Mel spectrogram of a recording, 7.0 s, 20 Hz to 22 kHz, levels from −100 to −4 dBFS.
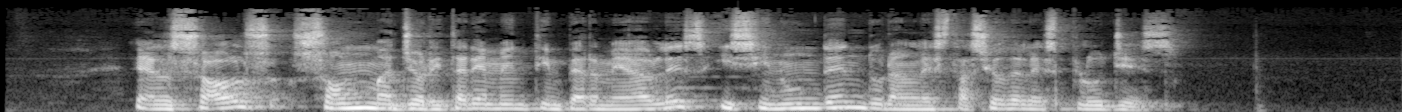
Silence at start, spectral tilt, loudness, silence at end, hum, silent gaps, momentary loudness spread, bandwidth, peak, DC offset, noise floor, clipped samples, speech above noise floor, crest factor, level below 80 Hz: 0.7 s; -4 dB/octave; -14 LUFS; 1.15 s; none; none; 8 LU; 16 kHz; 0 dBFS; under 0.1%; -65 dBFS; under 0.1%; 51 dB; 16 dB; -52 dBFS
